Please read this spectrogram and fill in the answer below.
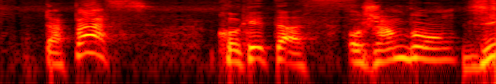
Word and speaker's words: croquetas: tapasse croquetass au jambon jingle salut à tous salut à tous salut l aujourd'hui le mot tapasse va rimer avec croquetass j'ai mal prononcé c'est croquetass voilà au jambon de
